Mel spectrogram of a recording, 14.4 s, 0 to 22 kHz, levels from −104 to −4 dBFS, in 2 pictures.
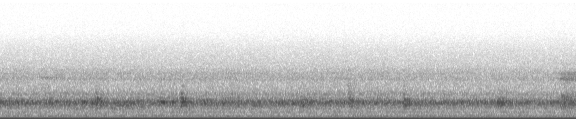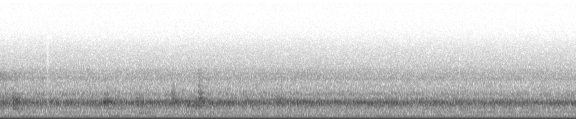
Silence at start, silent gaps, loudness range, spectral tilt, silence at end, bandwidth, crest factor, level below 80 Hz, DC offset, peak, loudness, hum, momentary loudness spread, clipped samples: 0 s; none; 2 LU; -7.5 dB/octave; 0 s; 7.6 kHz; 16 dB; -60 dBFS; 1%; -24 dBFS; -42 LUFS; 60 Hz at -60 dBFS; 4 LU; under 0.1%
